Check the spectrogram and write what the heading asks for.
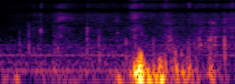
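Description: Two puppies scrambling and nuzzling on a person's lap against a jacket: small scattered scuffs and ticks, with a cluster of dull low thumps about one and a half seconds in.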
